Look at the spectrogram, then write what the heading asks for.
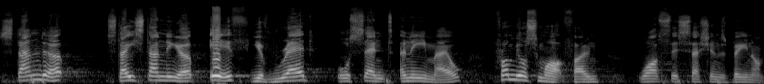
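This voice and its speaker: Very wide pitch swings and big swings in loudness at a fairly slow pace, with an English accent. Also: man, fairly high pitch for a man. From England. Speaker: sales director, conference speaker. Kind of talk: conference presentation. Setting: stage with audience. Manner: animated.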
